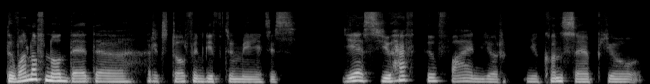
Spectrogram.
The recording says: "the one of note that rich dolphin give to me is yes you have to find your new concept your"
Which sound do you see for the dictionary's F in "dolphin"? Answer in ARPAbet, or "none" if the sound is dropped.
F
